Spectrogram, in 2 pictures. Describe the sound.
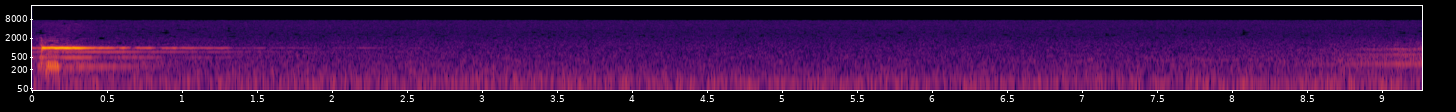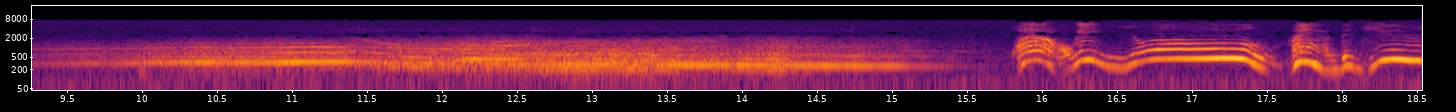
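A race car roars past on a racetrack during time trials before the Indianapolis race on Memorial Day. A rising, droning engine whine swells loudly for several seconds, then cuts off, followed by a voice wavering up and down in pitch.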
